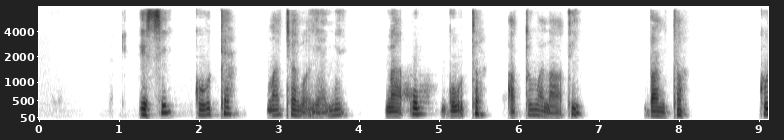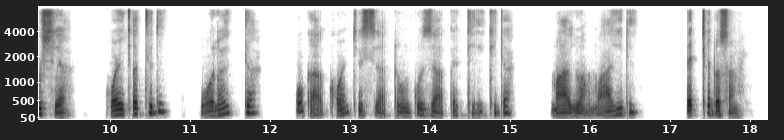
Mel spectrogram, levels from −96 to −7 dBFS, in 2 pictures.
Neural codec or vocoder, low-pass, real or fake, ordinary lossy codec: codec, 16 kHz, 1 kbps, FunCodec, trained on LibriTTS, 50 frames a second; 7.2 kHz; fake; MP3, 64 kbps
